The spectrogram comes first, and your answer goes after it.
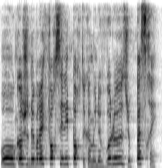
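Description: A woman's voice: sits high, fairly even intonation, brisk, pitched above the performer's own voice, natural voice. A woman voicing a desperate young peasant woman who pleads tearfully in an audiobook. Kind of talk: audiobook character voice.

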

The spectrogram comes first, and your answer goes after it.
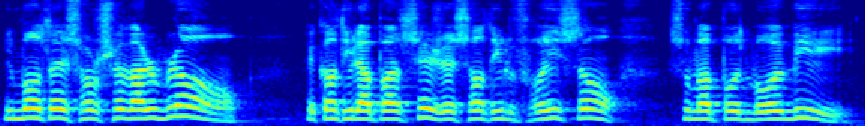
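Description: A man's voice: high voice, moderate pace, a bit bright, pitched above the performer's own voice. A man voicing a frightened, superstitious coach driver, speaking with urgent awe. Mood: fearful.

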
